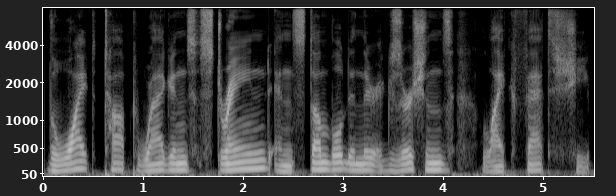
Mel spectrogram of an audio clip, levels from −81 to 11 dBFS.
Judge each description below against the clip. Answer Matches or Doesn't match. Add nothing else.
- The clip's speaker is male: Matches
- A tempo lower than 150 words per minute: Matches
